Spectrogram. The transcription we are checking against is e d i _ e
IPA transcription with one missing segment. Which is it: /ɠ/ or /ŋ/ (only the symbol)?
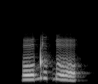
ɠ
